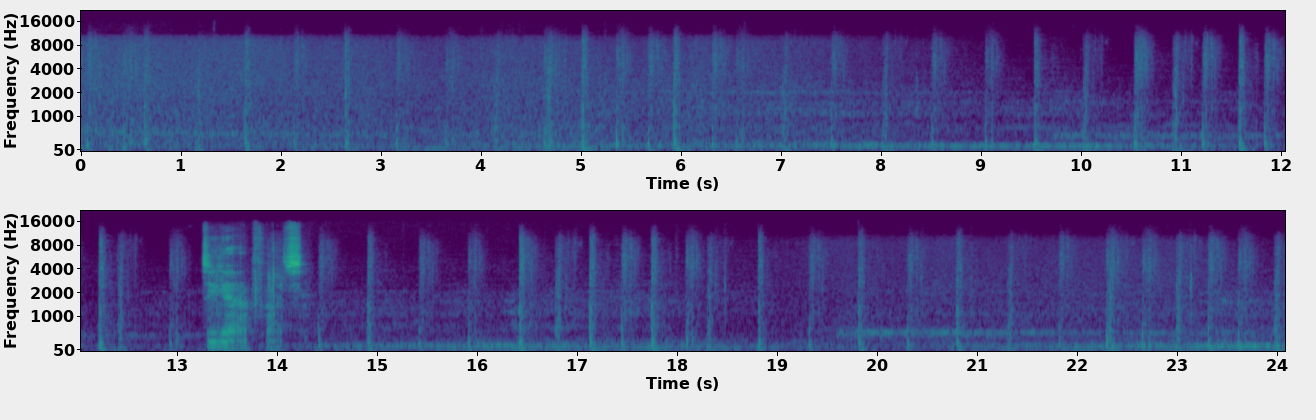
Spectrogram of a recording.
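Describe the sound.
Footsteps of a player character walking in the video game Lethal Company: many steady, evenly spaced thuds over a low rumbling background, with a brief noisy burst partway through.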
